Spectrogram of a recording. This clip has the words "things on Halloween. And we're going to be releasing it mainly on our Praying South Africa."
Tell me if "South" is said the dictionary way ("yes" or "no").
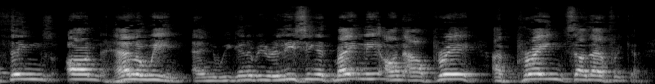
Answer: yes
